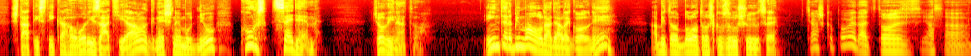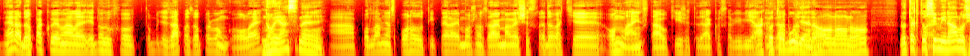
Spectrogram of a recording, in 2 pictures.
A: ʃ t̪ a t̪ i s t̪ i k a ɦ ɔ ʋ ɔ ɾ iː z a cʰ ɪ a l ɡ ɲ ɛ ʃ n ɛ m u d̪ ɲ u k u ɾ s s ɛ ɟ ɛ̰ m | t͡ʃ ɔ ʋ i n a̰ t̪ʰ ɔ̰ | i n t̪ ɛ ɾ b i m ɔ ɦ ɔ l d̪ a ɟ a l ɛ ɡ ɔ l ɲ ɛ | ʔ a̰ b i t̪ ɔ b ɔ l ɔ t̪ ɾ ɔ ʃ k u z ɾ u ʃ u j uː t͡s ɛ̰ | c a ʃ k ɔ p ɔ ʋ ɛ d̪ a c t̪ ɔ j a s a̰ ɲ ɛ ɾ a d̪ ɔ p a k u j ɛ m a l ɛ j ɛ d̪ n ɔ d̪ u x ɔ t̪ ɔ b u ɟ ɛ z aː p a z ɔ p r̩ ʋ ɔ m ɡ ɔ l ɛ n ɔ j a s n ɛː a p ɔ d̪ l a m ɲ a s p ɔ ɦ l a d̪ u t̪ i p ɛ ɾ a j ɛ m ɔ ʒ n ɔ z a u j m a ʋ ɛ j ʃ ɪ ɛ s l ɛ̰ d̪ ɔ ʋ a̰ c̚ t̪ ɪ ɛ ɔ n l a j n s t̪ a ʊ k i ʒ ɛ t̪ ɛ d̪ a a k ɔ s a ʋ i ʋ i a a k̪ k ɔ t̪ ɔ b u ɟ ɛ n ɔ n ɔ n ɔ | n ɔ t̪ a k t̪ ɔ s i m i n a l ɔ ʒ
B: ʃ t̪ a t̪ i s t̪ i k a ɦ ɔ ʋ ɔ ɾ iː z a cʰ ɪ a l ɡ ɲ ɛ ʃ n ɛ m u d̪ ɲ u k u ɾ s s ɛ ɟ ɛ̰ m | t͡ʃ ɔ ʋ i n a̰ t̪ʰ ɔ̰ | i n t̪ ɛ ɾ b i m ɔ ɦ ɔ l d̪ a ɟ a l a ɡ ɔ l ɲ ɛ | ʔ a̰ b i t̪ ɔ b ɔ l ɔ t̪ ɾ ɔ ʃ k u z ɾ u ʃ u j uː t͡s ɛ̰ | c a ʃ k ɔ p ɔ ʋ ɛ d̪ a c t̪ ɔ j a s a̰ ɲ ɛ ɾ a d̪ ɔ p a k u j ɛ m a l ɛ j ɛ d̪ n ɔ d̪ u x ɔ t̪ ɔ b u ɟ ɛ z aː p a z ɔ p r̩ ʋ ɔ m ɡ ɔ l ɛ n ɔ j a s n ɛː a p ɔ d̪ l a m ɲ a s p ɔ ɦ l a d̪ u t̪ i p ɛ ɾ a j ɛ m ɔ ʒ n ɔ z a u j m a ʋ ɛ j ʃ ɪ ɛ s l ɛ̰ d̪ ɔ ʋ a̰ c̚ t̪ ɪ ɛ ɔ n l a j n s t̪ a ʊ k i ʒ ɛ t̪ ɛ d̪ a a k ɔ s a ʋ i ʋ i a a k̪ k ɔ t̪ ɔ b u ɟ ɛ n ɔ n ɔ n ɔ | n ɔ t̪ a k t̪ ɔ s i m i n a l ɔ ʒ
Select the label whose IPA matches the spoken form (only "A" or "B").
A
